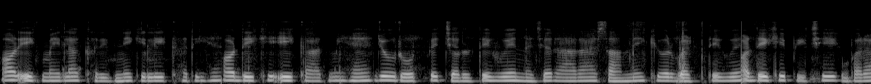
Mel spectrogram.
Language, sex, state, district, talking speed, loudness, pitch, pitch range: Hindi, male, Bihar, Araria, 225 wpm, -26 LUFS, 170 Hz, 160-180 Hz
